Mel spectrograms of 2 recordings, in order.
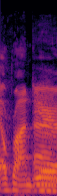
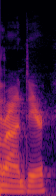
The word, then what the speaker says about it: Arondir: Iranadir there. Okay. Or did I say it right? I'd say Arondir. – Um, I think that's how you say it. Arondir.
